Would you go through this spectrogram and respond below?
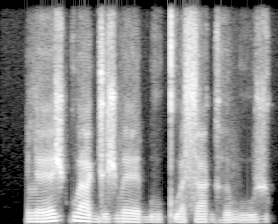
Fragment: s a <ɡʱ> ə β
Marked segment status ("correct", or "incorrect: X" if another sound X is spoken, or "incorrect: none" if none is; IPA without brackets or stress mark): correct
